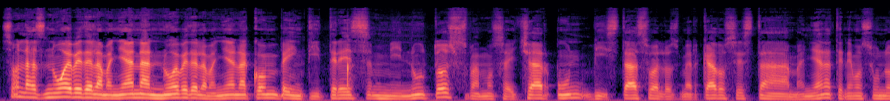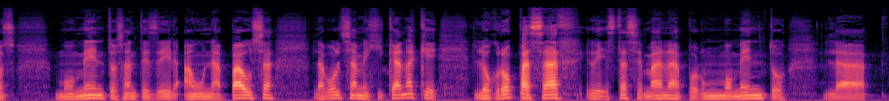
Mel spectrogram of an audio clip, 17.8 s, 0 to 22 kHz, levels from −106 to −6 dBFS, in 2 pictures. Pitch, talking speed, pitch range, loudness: 115 Hz, 150 wpm, 105-130 Hz, -31 LUFS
